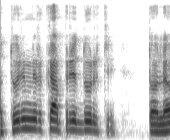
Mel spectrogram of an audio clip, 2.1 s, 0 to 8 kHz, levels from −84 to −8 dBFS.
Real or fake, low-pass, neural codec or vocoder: real; 7.2 kHz; none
